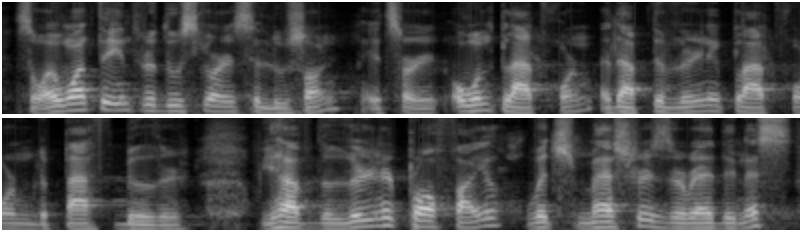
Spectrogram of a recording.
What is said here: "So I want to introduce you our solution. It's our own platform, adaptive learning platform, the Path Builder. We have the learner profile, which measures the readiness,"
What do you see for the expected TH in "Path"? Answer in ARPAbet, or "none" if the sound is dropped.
TH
